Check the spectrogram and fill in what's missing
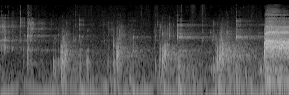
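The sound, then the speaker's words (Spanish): Someone sips an iced Bacardí rum and Coca-Cola with lots of ice, with wet mouth sounds and small clinks of ice against the glass, ending in a sudden louder fizzy rush. “Es mi preferida, refrescante, en su punto. Es mi copa de Ron Bacardí con Coca-Cola.”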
